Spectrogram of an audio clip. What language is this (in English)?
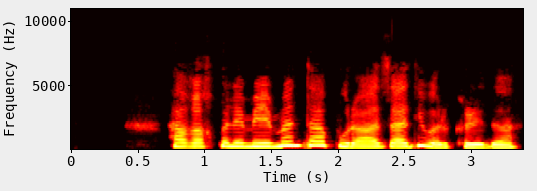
Pashto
